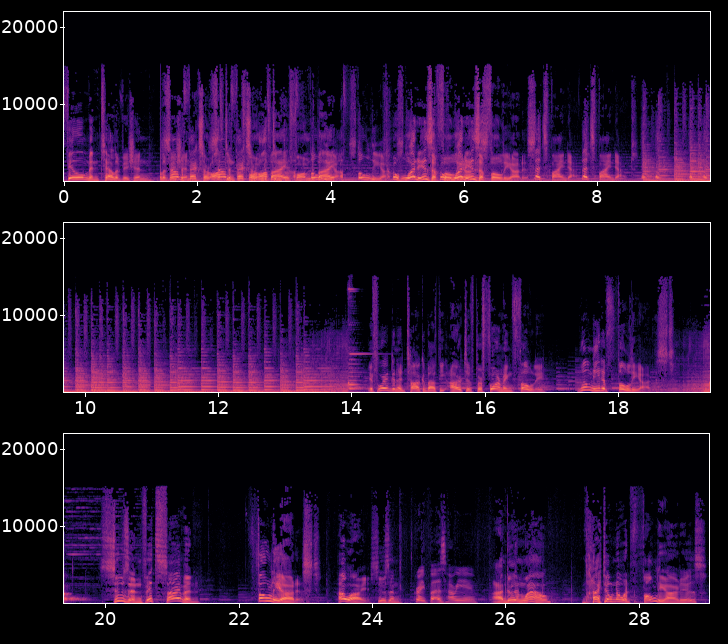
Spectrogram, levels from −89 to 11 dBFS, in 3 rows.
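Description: From 1.44 s to 10.98 s, each sound is repeated by an equally loud, dry copy roughly 0.7 s behind, starting and stopping abruptly. This doubled audio track likely comes from a slower second capture path mixing the same signal in again.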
